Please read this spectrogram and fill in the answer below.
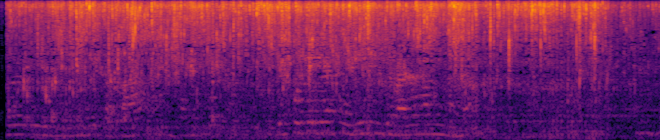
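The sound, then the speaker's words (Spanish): Tap water runs steadily into a sink while someone washes their face in the morning. The splashing flow stays even and continuous, then eases off slightly at the end. “Después me lavo la cara.”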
